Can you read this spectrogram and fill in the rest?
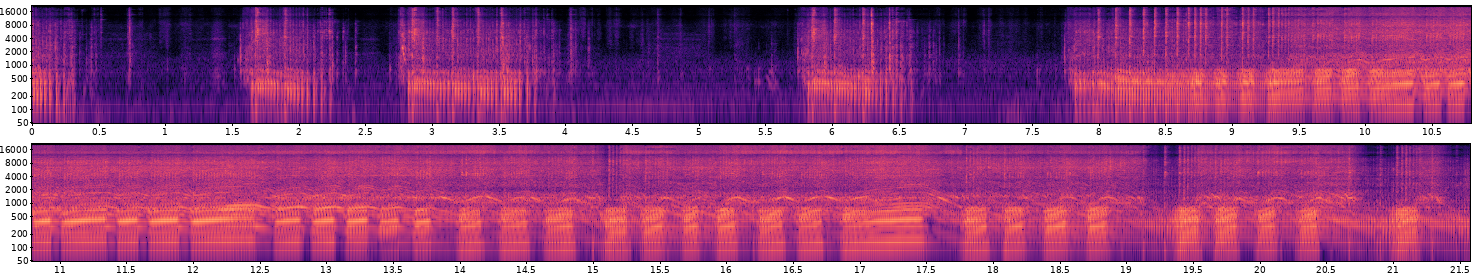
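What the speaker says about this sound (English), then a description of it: "Haven't ran this chainsaw in a while" A chainsaw is yanked several times before it starts, then roars loudly nearby and revs up and down repeatedly as it cuts.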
